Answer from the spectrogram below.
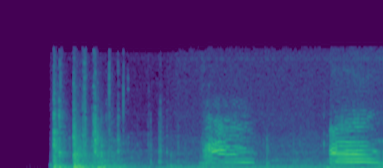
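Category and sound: animal, cat meowing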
